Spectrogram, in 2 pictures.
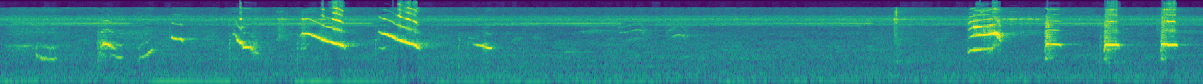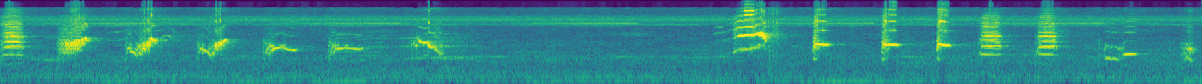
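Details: Greater green leafbird delivering harsh, excited shooting song: clusters of sharp, rapid whistled notes and brief slurs come in separate bursts divided by short quiet gaps, against a continuous low hum.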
